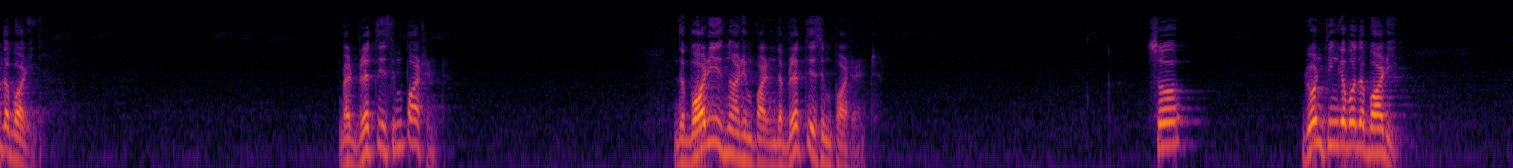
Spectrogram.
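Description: An elderly man speaks slowly and calmly into a close microphone, in short phrases with long pauses.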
